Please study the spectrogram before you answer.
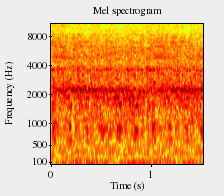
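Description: A running engine with a steady high whine sitting over a thin, hissy idle: oil pump noise.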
